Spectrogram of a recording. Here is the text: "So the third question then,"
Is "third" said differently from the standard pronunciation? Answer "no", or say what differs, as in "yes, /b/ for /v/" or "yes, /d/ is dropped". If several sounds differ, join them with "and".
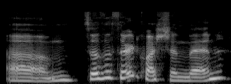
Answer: no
